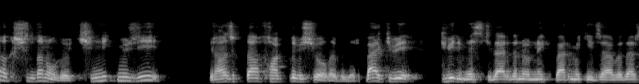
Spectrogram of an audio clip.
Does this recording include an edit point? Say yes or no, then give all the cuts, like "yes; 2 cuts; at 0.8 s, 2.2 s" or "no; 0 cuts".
no; 0 cuts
